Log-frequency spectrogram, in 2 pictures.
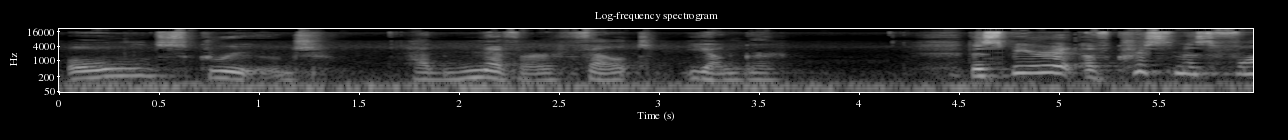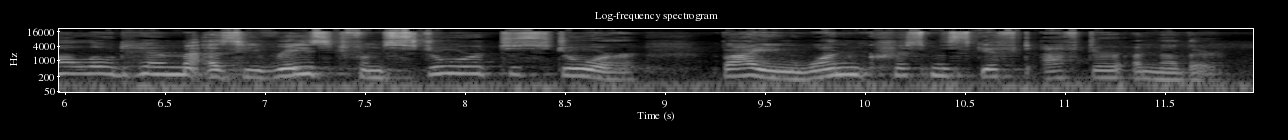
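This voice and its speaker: A woman pastor reading a storybook aloud in an expressive children's storytime style. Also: medium pitch, takes it slowly, husky, low-quality recording.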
